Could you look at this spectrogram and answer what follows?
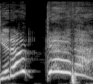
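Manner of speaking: shouting out. She whips around after putting two and two together, yelling out. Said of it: "just yell out".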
